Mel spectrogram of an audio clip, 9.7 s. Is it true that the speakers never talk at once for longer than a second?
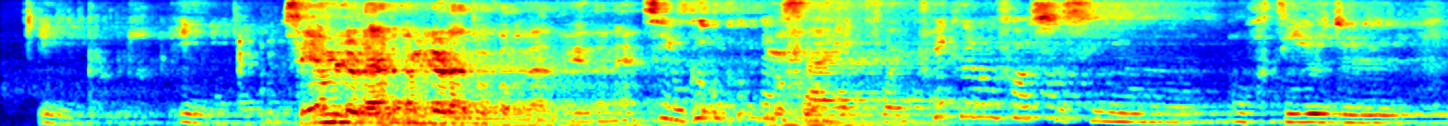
Yes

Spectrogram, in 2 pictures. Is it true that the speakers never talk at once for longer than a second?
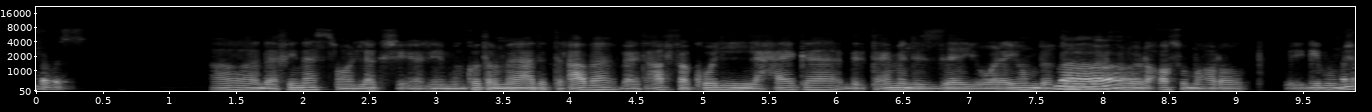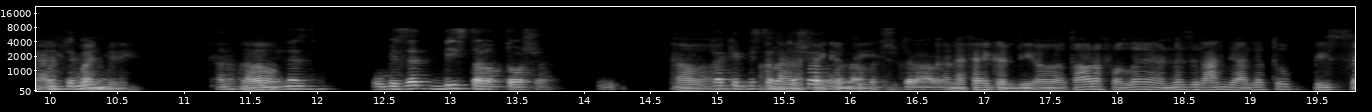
No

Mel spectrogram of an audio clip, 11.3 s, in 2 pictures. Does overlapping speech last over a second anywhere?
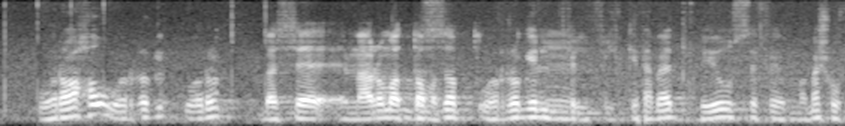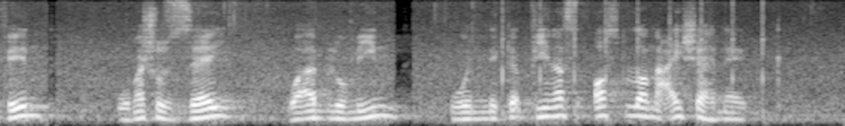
No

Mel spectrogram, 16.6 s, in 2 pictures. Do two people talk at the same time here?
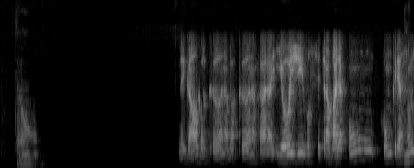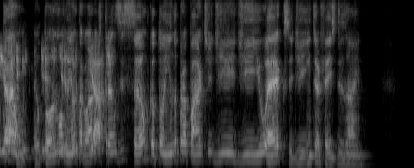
Yes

